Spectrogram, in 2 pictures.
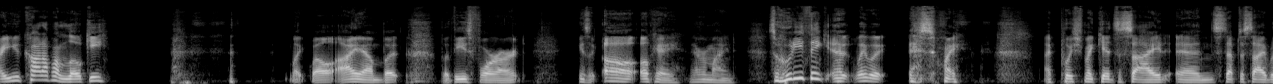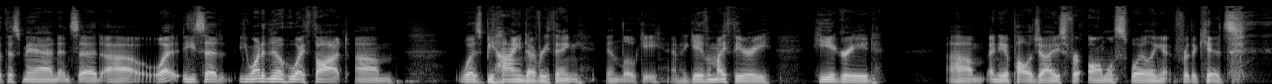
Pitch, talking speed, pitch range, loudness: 110 Hz, 190 wpm, 100-125 Hz, -19 LUFS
